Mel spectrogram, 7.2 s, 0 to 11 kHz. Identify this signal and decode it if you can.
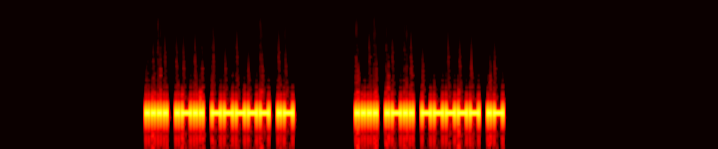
Morse code, heard as a keyed tone, about 40 wpm, 700 Hz. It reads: HL0A HL0A
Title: DXCC-100 Call Signs - 4 Characters - Repeated 2x - 40wpm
